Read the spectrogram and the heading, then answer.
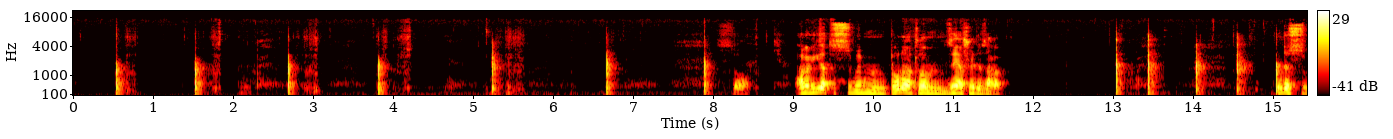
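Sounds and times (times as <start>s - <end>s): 
knife chopping mozzarella into small pieces on a board: 0.5s - 0.8s, 1.5s - 1.9s, 2.7s - 3.1s, 3.8s - 4.2s, 5.2s - 5.6s, 13.0s - 15.2s
speech: 9.1s - 11.7s, 15.1s - 15.4s.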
